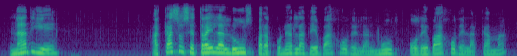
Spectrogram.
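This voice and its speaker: A man pastor preaching a sermon, lively and full of rhetorical questions and self-mocking humor. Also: high voice, rough recording.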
